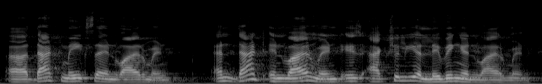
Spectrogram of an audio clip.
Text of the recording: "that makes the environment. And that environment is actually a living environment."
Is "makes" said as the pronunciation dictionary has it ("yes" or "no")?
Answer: yes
